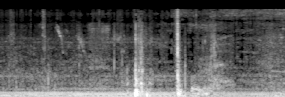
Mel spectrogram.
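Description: Two sharp clicks of a hatchback's cargo-area fittings being handled, about two seconds in and again two-thirds of a second later, over a steady low hum.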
